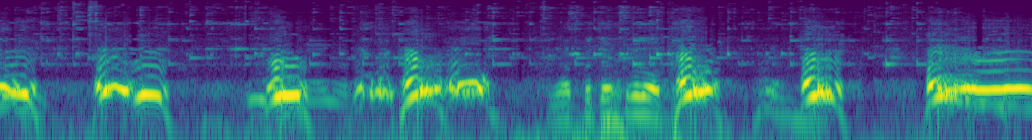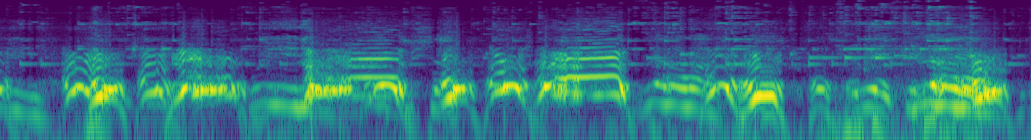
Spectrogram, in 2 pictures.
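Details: A pack of Griffon Nivernais hounds in Haute-Garonne bays in loud, overlapping bursts while chasing a wild boar during a hunt.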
